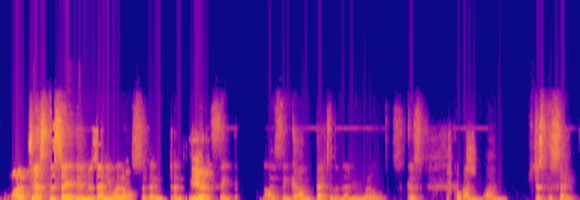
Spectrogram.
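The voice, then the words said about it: Posh English accent. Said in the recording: “this is why you don't sound northeastern. You sound posh to me.”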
